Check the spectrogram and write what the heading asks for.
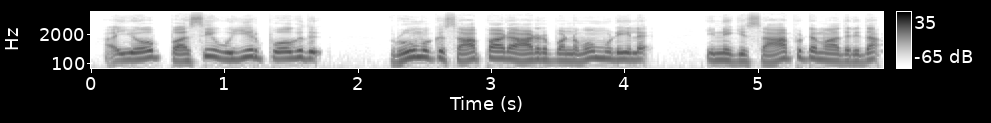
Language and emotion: Tamil, sad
